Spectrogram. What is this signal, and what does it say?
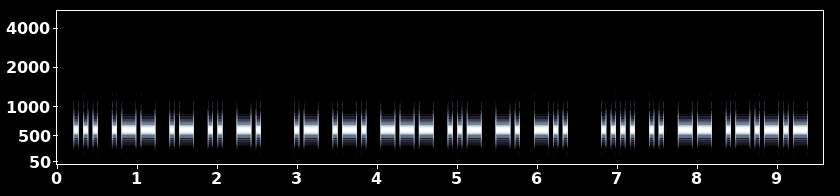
Morse code, heard as a keyed tone, about 20 wpm, 600 Hz. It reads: SWAIN AROUND HIM.
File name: the old man and the sea part 2 20wpm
